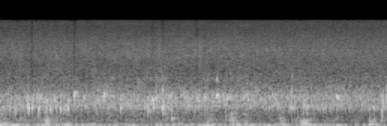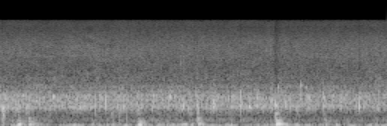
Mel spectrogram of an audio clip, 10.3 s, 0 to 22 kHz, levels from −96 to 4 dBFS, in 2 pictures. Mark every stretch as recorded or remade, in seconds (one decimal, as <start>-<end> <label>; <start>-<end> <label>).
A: 0.0-1.2 recorded; 1.2-3.8 remade; 3.8-5.6 recorded; 5.6-6.7 remade; 6.7-8.1 recorded; 8.1-8.7 remade; 8.7-10.3 recorded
